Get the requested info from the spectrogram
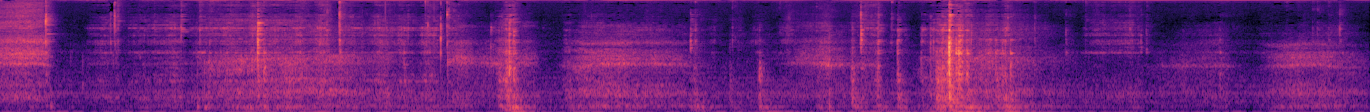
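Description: Small drill-press vise being tightened by its screw handle: metal scraping and clicking as the jaws close on a copper terminal plate. Two louder knocks come about four and seven seconds in.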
